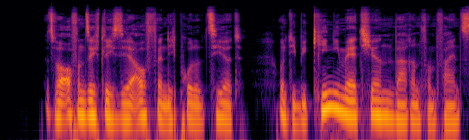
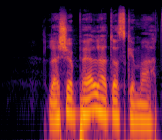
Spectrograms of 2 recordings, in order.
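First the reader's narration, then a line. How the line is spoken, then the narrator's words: Plain. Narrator (German): sagte Joe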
